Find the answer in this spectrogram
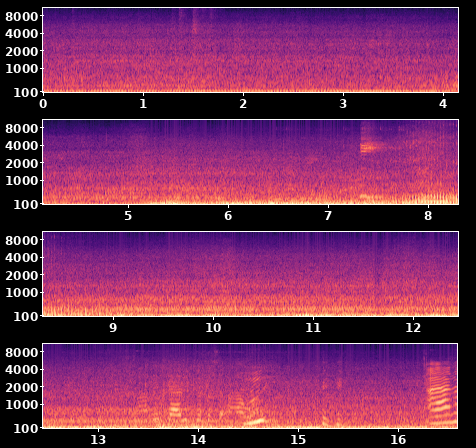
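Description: Motorcycle running along city streets, with wind noise on the camera's microphone. The noise gets much louder about five seconds in as the bike picks up speed, and faint steady engine tones run underneath.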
